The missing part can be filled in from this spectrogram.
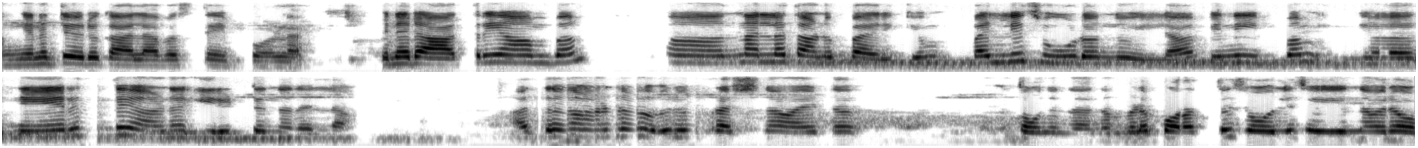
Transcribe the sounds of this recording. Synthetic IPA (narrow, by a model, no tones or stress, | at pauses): ɐŋːɐnɐt̪ːe̞o̞ɾukaːlaːʋɐst̪ɐipːo̞ːɭ | pinːe̞ɾaːt̪rijaːmbɐm | nɐlːɐt̪ɐɳupːaːjɾikʲːumʋɐlijɐt͡ɕuːɽo̞nːumilːɐpinːe̞ipːɐmne̞ːɾɐt̪ːe̞jaːɳɨiɾiʈːunːɐðelːam | ɐðaːɳɨo̞ɾuprɐɕnɐmaːjiʈːɨ | t̪o̞ːnːunːɐðɨnɐmːɐɭɨpurɐt̪ːɨt͡ɕo̞ːlːɨt͡ɕe̞jːunːɐoɾ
